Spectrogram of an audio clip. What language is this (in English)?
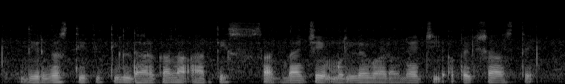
Marathi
